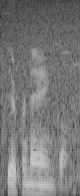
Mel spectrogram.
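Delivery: usual speaking voice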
